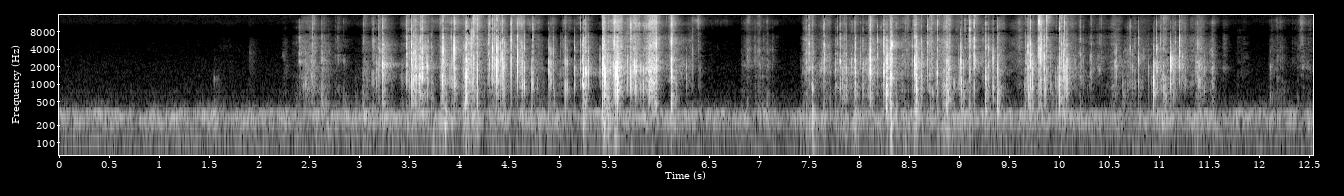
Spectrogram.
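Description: Small printed plastic toy packet being torn open and crinkled in the hands. There are two spells of dense crackling, each about four seconds long, with a pause of about a second between them.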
